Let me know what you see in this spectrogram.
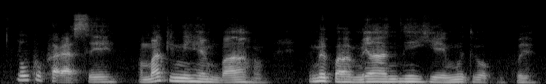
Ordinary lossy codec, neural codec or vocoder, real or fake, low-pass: Opus, 32 kbps; codec, 16 kHz in and 24 kHz out, 0.6 kbps, FocalCodec, streaming, 2048 codes; fake; 10.8 kHz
